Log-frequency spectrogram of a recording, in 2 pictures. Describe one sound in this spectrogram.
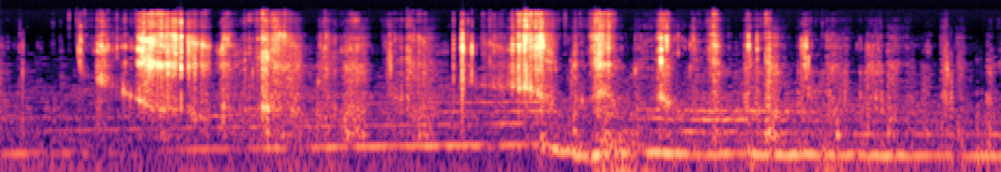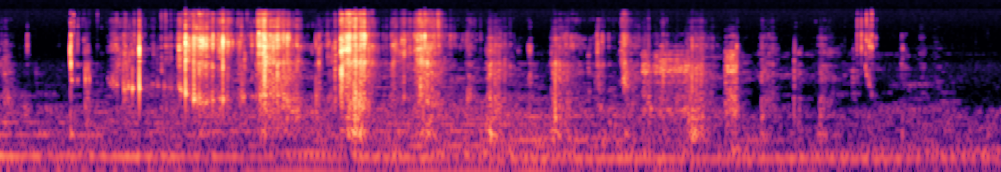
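A woman chews with wet mouth sounds.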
